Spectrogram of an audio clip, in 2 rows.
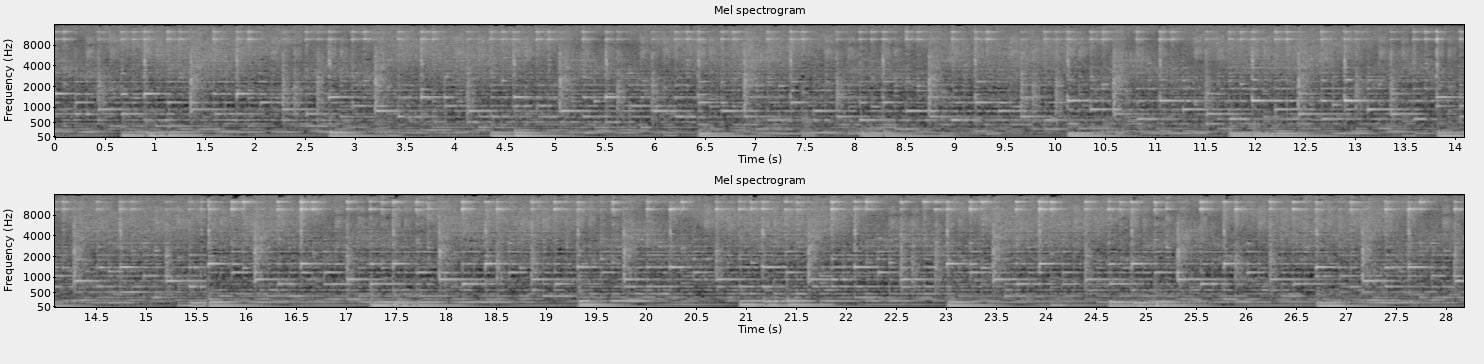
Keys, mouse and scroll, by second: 1.7 click, 1.8 click, 5.8 click, 9.3-10.4 scroll down 1, 13.5 click, 17.2 Tab, 23.8-24.4 scroll up 1.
